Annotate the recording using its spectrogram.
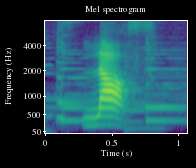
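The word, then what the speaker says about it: laugh: काय जरा सांगा मला एल ए यु जी एच असतो ते लाऊफ लाफ टफ कसं आहे तसंच लाफ लाफ म्हणजे हसणं हसणं ना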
